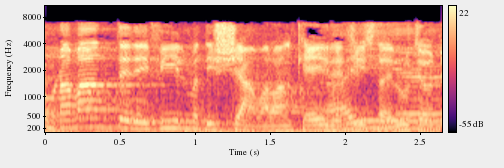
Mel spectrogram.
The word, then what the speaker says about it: Shyamalan: Si dice Shyamalan. – Ma non c'è una I. – Ho capito, ma si pronuncia così. Come io.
